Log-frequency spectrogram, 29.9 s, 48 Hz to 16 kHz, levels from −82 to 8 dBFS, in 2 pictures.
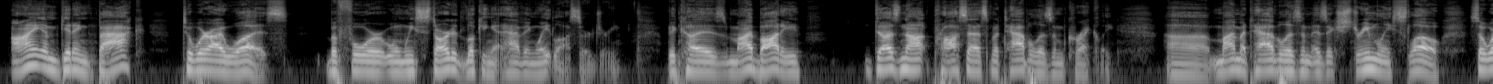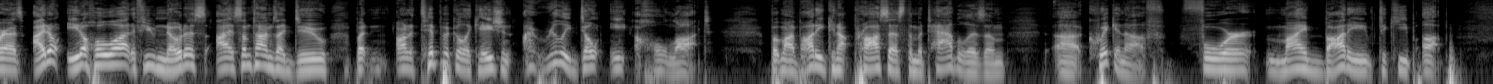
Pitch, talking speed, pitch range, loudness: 125 Hz, 150 wpm, 115-140 Hz, -21 LUFS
